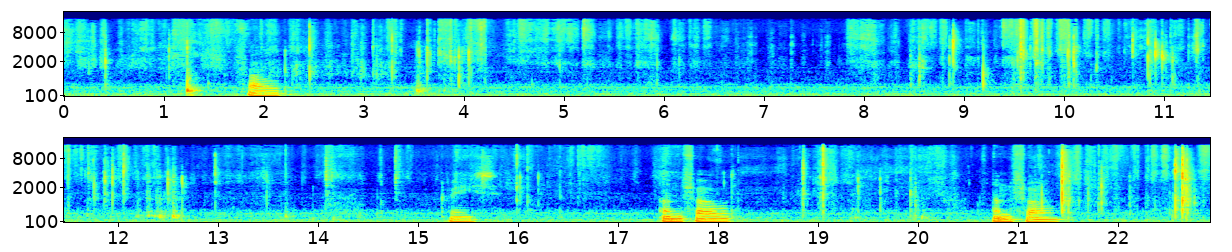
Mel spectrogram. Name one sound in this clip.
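Paper rustles and crinkles as it is folded and creased by hand.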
